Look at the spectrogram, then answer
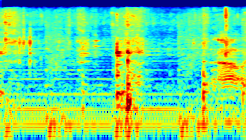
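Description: Vegetables and onion sizzle and fry in a pan, with steady crackling and a couple of louder stirring scrapes partway through, no voices over it.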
